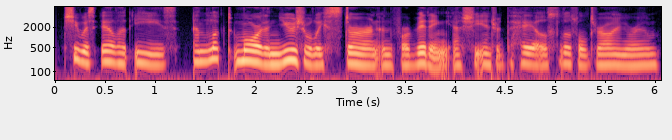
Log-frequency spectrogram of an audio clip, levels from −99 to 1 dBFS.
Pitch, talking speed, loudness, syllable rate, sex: 175 Hz, 210 wpm, -18 LUFS, 5.3 syllables/s, female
